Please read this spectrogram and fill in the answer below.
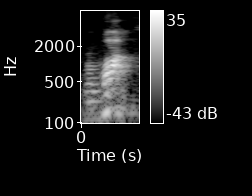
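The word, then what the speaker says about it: רוח: That's Rawak. I believe that's right. Rawak, like Rawak, Rawak, Rawak. I believe that's how you say it.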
